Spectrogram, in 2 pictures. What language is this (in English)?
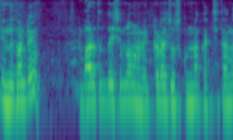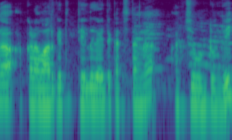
Telugu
